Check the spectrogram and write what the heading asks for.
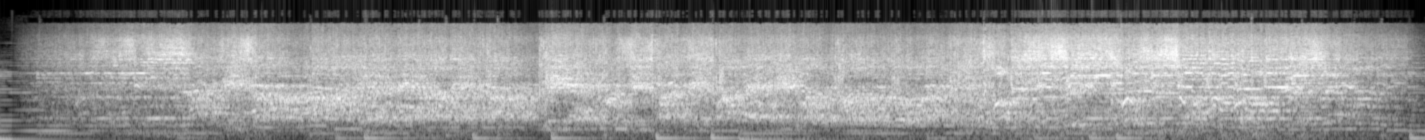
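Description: A large, enthusiastic concert crowd cheers and shouts loudly and continuously for the six-piece Seattle band at the cultural centre in Zrenjanin, a dense roar of many voices with a low bass rumble underneath.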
